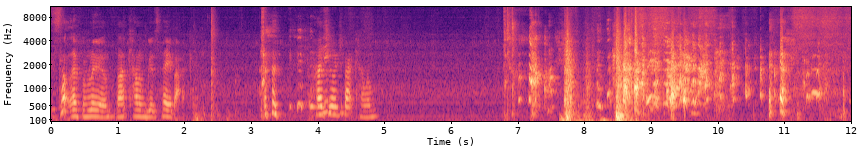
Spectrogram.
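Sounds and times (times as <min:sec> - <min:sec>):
body falling to floor: 0:07.6 - 0:08.9
boys laughing and yelling: 0:08.2 - 0:12.0.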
